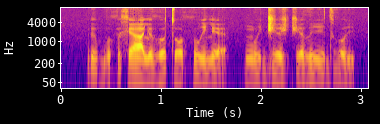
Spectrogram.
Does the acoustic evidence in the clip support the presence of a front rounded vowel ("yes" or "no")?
no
